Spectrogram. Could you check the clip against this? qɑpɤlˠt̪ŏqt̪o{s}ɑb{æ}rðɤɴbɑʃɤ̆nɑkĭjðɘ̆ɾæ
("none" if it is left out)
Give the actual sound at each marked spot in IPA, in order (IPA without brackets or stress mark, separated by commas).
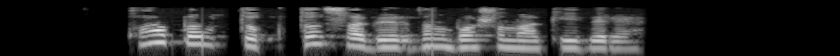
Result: s, i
